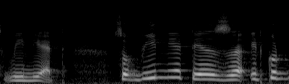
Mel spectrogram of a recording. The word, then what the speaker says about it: vignette: Then you have vignette, it is called a vignette, the G there is silent, it is vignette.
